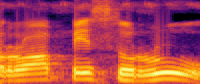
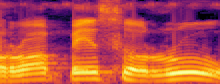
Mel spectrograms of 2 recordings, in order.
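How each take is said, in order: No difference in how they are said.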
